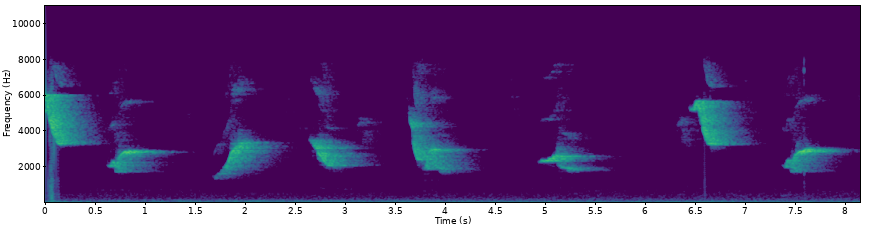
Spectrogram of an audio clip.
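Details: Red-cowled cardinal named Fantástico, recorded 4 December 2023, sings clear, bright whistled notes slurring downward, about one per second, over faint background hum.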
